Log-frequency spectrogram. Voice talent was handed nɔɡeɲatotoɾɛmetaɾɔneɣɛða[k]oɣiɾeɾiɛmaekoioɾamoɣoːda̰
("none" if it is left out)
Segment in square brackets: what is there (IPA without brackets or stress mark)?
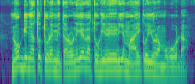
t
